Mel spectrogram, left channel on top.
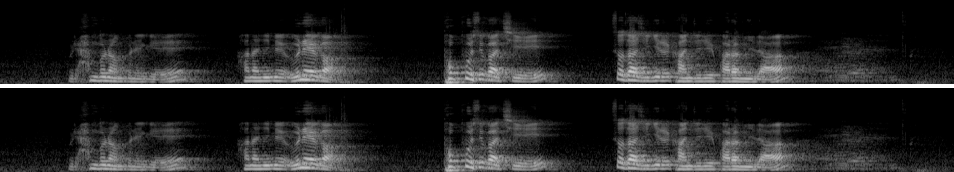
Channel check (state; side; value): identical; both; correlation 1.00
